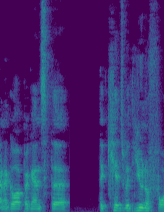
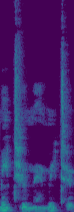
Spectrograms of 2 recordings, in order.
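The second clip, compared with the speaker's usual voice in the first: barely audible, very quiet, slow, drawn-out mumble; 3 semitones lower, 10 dB quieter than usual. Picturing a dad at the movies, imitating him muttering under his breath. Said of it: "him just muttering under his breath".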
